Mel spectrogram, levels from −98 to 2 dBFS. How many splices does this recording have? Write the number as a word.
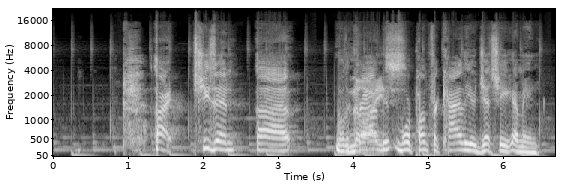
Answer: one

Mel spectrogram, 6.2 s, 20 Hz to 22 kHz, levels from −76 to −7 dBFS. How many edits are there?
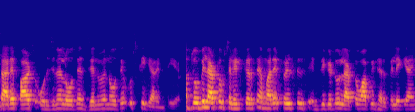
one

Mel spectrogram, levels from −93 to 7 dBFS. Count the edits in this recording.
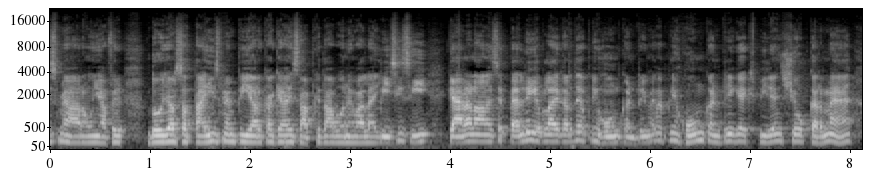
two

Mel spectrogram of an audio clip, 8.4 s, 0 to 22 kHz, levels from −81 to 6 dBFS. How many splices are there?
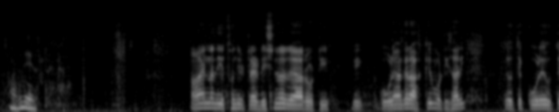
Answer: one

